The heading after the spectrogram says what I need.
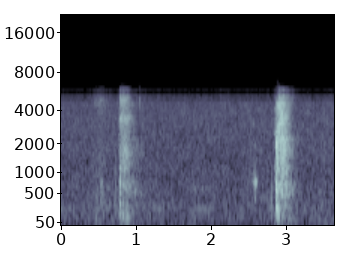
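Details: Two sharp, explosive sneezes, each preceded by a short catching breath, in a dust-induced sneezing fit while cleaning a room; ordinary sneezing.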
